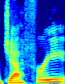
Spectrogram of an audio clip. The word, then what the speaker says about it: Geoffrey: It's pronounced Jeffrey.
